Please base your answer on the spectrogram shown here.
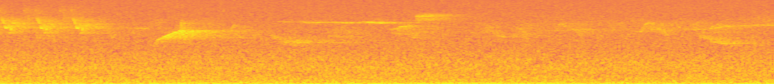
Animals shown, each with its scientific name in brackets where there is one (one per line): Red-eyed Vireo (Vireo olivaceus)
Eastern Wood-Pewee (Contopus virens)
Black-throated Green Warbler (Setophaga virens)
Great Crested Flycatcher (Myiarchus crinitus)
Black-throated Blue Warbler (Setophaga caerulescens)
Ovenbird (Seiurus aurocapilla)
